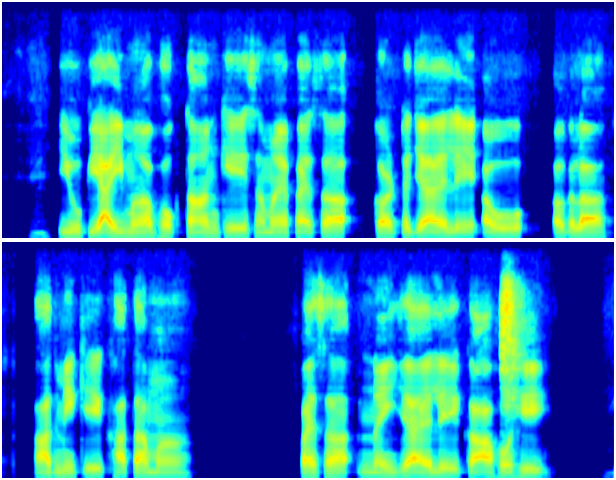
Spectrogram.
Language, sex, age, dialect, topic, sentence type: Chhattisgarhi, male, 31-35, Eastern, banking, question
